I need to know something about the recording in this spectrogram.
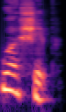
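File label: "worship", British English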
